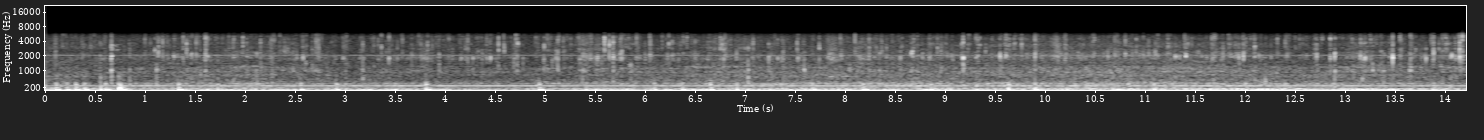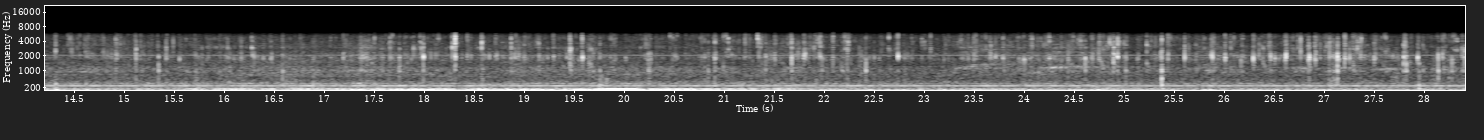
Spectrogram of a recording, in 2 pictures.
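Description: Jack Russell Terrier eating a meal of fish and vegetables from a ceramic bowl: a continuous run of quick, irregular chewing and smacking clicks, with a steady faint hum underneath.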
